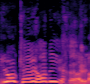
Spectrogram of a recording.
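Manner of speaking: very high, slow falsetto, mock-sweet; doting wife. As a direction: coo it like a fussing wife, hammed up and loud. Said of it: "like I'm his wife".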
